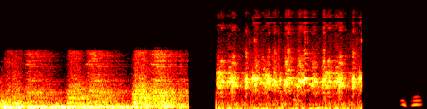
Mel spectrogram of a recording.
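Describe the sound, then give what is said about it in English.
Chickens cluck and squawk loudly in agitation after a few seconds of heavy rustling and thumping; the flurry breaks off abruptly, followed by a brief low sound. “Chickens get pissed, guys.”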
